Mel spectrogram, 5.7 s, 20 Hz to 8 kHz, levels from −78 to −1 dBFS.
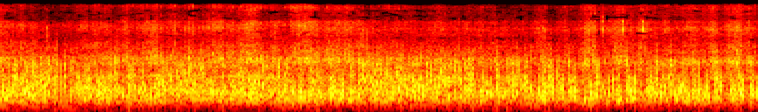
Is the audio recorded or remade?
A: recorded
